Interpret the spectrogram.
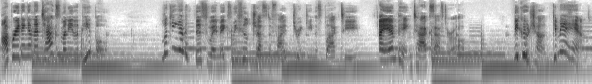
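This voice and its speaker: A woman playing a bossy, confident, energetic teenage schoolgirl in an audio drama, brisk and self-assured. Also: sits high. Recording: loud music under the voice.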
